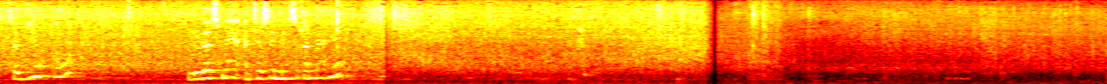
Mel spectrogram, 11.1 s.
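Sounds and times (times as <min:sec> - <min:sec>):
noodles sizzling in a pan: 0:00.0 - 0:11.0.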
